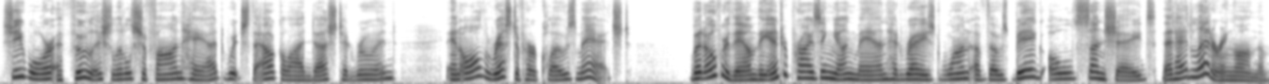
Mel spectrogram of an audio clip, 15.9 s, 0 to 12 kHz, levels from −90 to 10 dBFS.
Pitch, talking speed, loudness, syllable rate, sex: 220 Hz, 155 wpm, -19 LUFS, 4.2 syllables/s, female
